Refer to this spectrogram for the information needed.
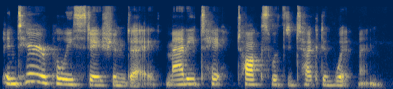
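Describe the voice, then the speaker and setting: A woman's voice: medium pitch, animated, normal speed. A woman with a mid-range voice reads stage directions aloud. Her delivery is scripted narration, setting scenes at a screenplay table read.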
